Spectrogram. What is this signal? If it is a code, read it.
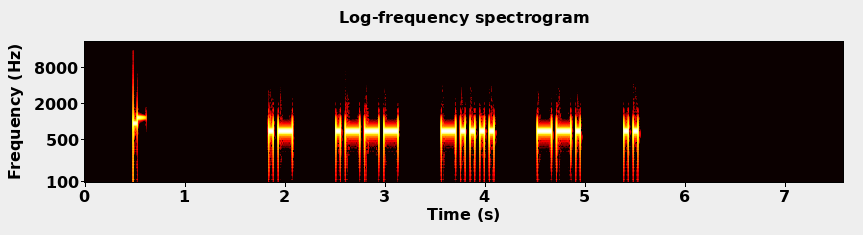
Morse code, heard as a keyed tone, about 25 wpm, spaced as for 14 wpm, 700 Hz. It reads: AJ6GI
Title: USA Call Signs - 5 Characters - 3x Character Spacing - 25wpm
